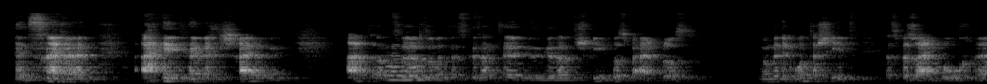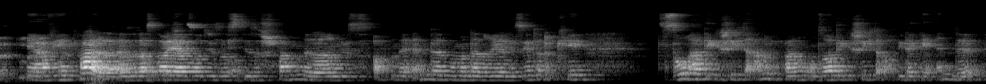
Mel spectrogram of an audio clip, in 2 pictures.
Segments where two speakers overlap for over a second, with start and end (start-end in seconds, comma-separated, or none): 10.1-12.3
